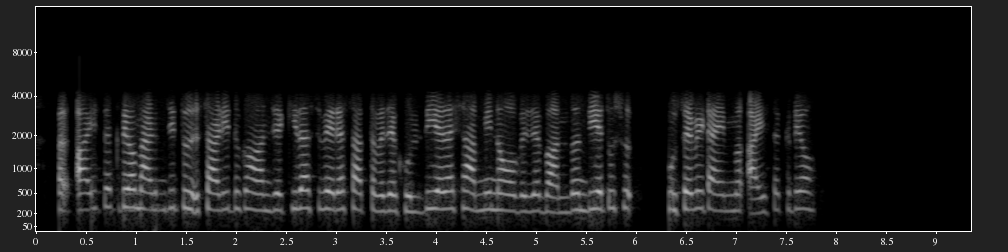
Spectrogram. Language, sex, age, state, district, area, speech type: Dogri, female, 18-30, Jammu and Kashmir, Reasi, rural, conversation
